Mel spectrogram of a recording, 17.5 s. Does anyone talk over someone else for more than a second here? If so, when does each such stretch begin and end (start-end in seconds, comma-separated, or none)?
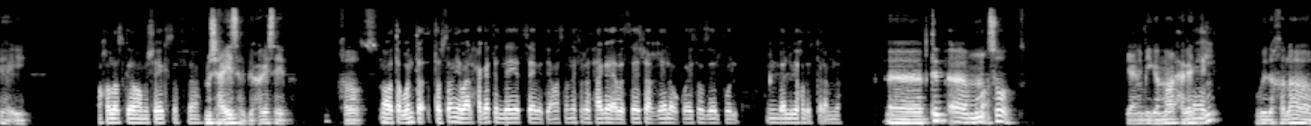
none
